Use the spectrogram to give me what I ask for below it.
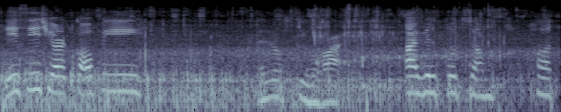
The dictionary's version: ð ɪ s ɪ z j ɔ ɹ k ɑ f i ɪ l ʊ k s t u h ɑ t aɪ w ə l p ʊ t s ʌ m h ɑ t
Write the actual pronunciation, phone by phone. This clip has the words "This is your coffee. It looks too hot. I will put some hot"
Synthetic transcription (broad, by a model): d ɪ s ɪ s j ɔ ɹ k ɑ f i ɪ n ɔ s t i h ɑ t aɪ w ə l p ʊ t s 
